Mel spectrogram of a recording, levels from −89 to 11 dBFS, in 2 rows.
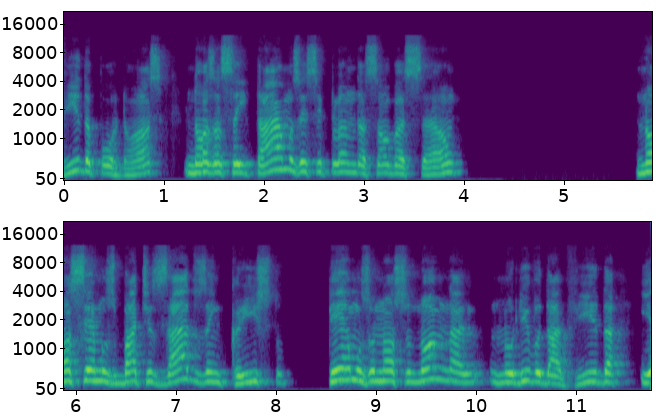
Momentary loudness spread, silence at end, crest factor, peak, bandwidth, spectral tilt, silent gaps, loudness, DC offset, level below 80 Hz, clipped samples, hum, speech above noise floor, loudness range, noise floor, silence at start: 9 LU; 0 s; 16 dB; -2 dBFS; 12 kHz; -5.5 dB/octave; none; -19 LUFS; under 0.1%; -70 dBFS; under 0.1%; none; 69 dB; 5 LU; -88 dBFS; 0 s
